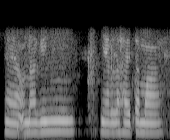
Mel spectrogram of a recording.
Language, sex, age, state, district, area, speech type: Santali, female, 18-30, West Bengal, Purba Bardhaman, rural, conversation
